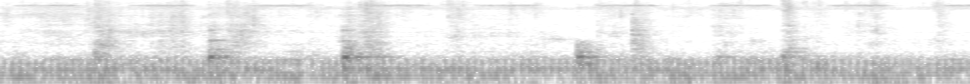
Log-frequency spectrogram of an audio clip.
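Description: Wooden spatula stirring grated carrot in a nonstick pan: faint scraping with a few soft knocks of the spatula against the pan, over a low steady hum.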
